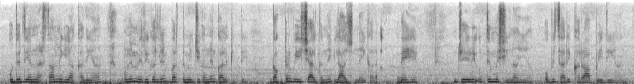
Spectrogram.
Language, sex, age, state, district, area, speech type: Dogri, female, 18-30, Jammu and Kashmir, Reasi, urban, spontaneous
